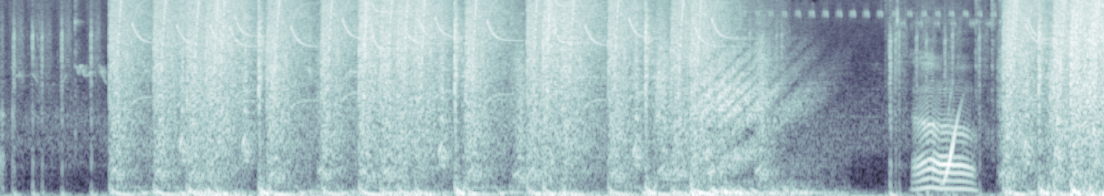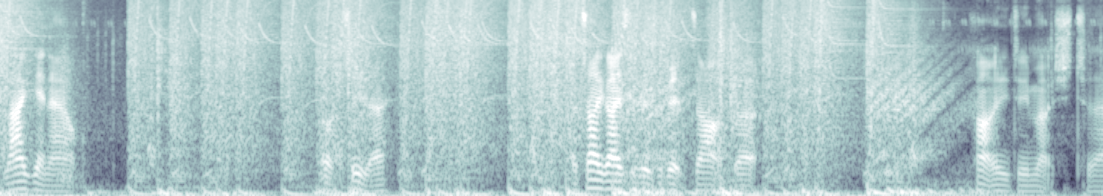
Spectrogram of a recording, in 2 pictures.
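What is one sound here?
Rapid sword blows thud against a creature.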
